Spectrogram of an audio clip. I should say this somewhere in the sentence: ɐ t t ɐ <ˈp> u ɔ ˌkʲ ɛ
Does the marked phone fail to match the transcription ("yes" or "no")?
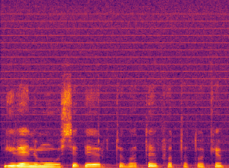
yes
